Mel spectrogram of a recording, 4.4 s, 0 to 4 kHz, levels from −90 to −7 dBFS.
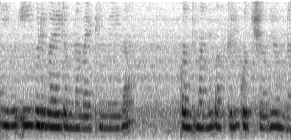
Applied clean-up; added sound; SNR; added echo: none; none; none; reverberation time 0.2 s.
